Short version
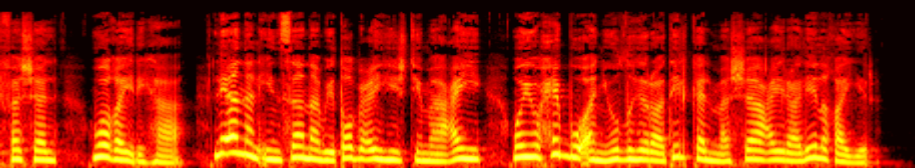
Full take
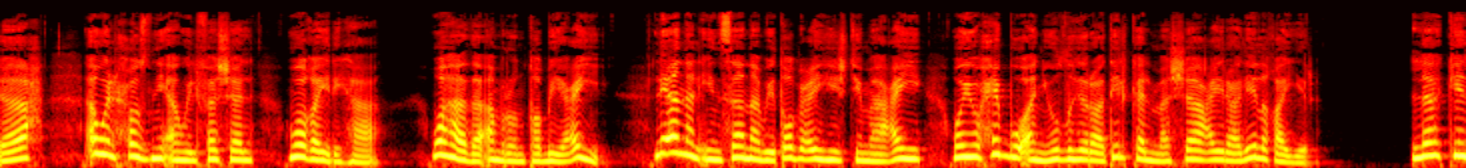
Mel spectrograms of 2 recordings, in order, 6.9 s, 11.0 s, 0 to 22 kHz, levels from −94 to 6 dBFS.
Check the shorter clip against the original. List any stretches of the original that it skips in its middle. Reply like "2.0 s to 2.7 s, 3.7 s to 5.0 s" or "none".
2.9 s to 4.8 s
